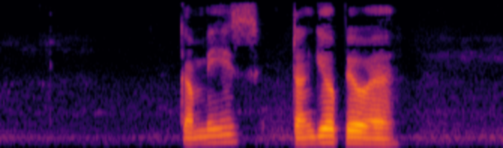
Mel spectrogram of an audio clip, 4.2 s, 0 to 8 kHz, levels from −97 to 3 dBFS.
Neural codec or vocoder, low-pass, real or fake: none; 7.2 kHz; real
